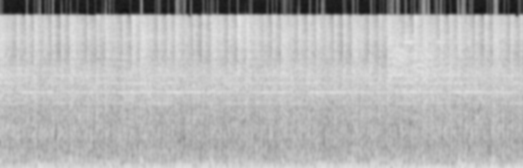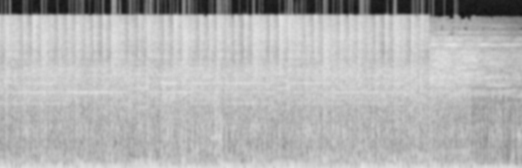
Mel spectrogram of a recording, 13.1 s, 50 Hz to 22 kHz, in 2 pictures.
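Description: A 4x4 driving along a rough desert dirt track, its engine and road noise loud and steady throughout.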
